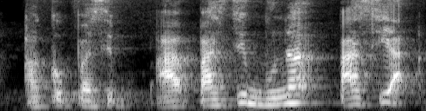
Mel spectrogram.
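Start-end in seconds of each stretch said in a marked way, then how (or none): none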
